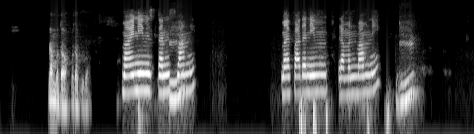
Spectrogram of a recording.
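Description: A young girl speaks brightly over an online call.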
